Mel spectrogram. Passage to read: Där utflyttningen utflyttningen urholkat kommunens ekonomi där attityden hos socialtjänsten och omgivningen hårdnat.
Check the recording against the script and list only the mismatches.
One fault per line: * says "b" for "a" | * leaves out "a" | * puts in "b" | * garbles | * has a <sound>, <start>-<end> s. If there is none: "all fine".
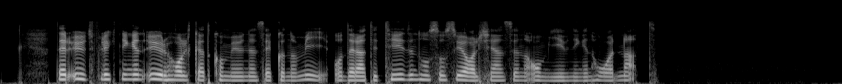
* leaves out "utflyttningen"
* puts in "och"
